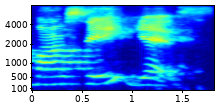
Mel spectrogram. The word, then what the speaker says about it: Marseillaise: It's La Marseillaise. La Marseillaise. Now, double L will be silent here. Like I always tell you, double L is always silent in French words. So, La Marseillaise.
